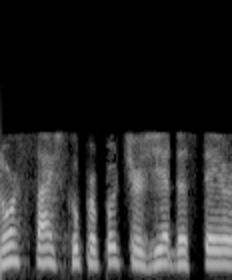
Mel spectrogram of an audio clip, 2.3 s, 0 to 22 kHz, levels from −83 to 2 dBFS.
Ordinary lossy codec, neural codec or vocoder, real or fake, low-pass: AAC, 16 kbps; codec, 16 kHz in and 24 kHz out, 0.4 kbps, LongCat-Audio-Codec, two codebook decoder; fake; 3.6 kHz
